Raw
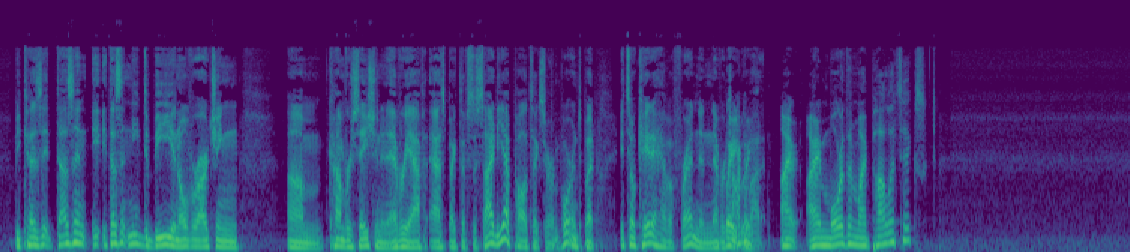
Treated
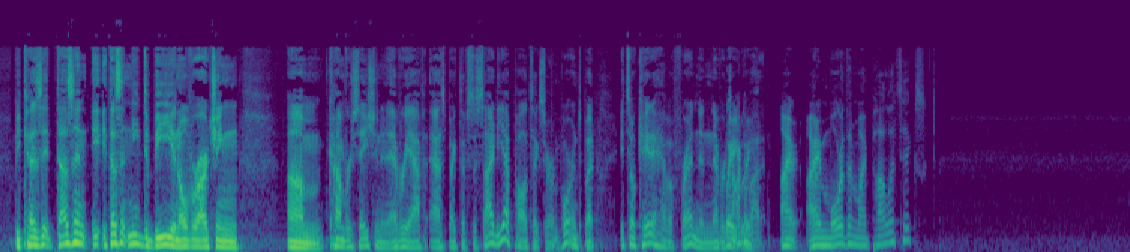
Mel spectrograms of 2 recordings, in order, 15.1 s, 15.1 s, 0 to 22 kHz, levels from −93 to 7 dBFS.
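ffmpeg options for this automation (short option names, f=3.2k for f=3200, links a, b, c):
-af "volume=7dB,afade=t=out:st=4.18:d=0.48:silence=0.281838,afade=t=out:st=10.9:d=0.6:silence=0.446684"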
